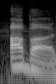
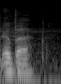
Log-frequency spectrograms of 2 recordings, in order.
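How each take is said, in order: First: The first vowel sounds like the one in Bubba. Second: The first vowel differs from the one in Bubba. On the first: The speaker calls it right. "like in Hubba Bubba" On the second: The speaker calls it wrong. "not Uba"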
